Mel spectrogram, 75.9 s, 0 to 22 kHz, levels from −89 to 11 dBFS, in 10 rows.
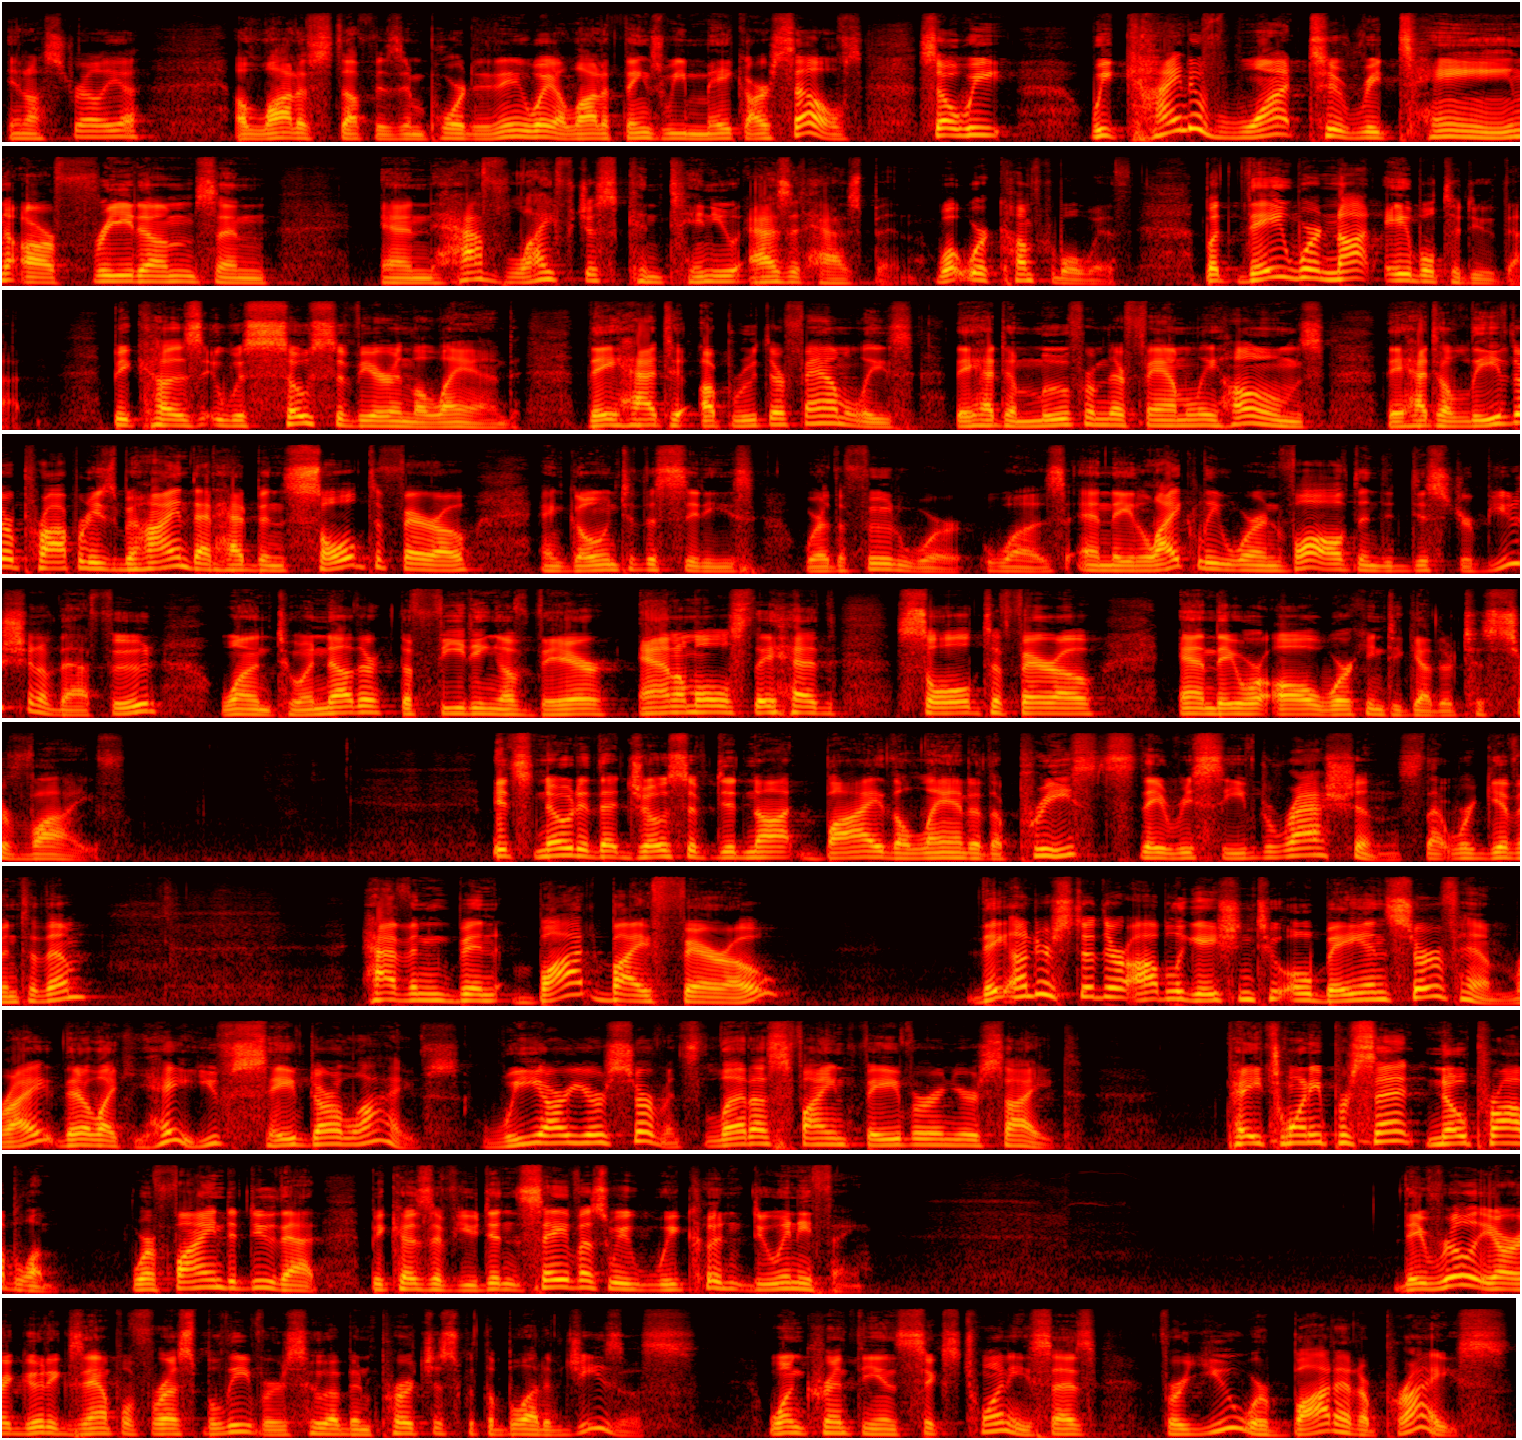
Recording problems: none

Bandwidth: 15.5 kHz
